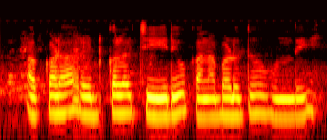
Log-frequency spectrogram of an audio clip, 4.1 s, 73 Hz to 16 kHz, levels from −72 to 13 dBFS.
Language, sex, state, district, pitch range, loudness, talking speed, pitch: Telugu, female, Telangana, Mahabubabad, 185-205 Hz, -13 LUFS, 90 wpm, 195 Hz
